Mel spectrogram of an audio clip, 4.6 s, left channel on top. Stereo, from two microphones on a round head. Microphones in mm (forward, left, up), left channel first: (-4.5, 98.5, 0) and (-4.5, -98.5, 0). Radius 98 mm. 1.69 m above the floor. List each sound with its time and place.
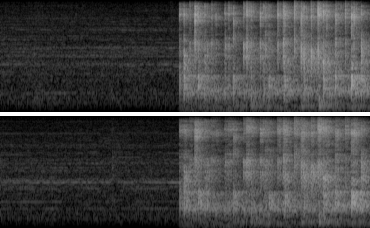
2.2 s a clap: 30° left (ahead or behind), 1.3 m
